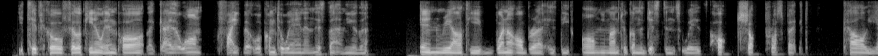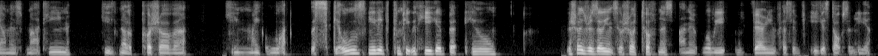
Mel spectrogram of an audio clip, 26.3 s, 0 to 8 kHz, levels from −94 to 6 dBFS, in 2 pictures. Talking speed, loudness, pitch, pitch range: 170 wpm, -23 LUFS, 105 Hz, 95-115 Hz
